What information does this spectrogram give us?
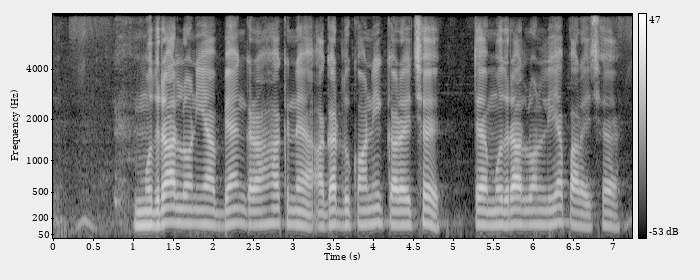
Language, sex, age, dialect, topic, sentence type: Maithili, male, 18-24, Angika, banking, question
